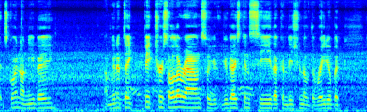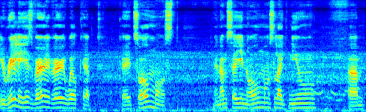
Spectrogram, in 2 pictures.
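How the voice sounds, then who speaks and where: A man giving a casual, hands-on demo of gear he is selling, talking haltingly as he thinks aloud. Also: on the high side. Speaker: radio seller demonstrating gear. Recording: clear background noise, steady hum.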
